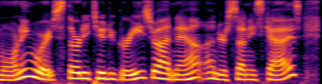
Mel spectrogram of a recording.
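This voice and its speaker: A woman with a North Carolina accent speaks at a very fast pace. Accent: Southern US (North Carolina). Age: 60s. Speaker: radio host. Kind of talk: casual radio chat.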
